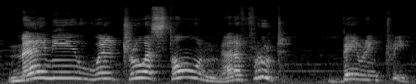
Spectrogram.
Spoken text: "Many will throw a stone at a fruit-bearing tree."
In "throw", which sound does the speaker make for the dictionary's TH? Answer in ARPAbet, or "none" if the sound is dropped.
T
